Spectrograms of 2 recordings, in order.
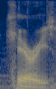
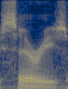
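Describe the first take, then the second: First: The word begins with a hard K sound. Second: The word begins with a soft S sound.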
